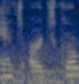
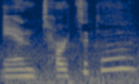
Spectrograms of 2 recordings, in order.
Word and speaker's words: Antarctica: Also, apparently I'm saying Antarctica wrong. Antarctica. Antarctica. Like what? Mhm.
